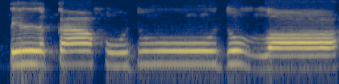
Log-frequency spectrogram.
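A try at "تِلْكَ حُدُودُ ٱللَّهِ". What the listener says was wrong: Jangan tilka hu, biasa aja. Tilka hudud. Jangan tilu. Til gitu ya. Tilka hududullah.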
